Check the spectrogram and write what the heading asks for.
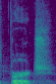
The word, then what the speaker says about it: Bruch: beer brunch beer yeah that's another common mispronunciation my name is birch people just like yeah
